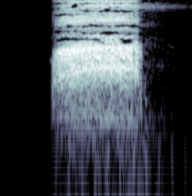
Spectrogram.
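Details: On the nest, a white-tailed kite gives one hoarse, breathy screech of roughly one second, steady and rasping throughout, then stops sharply into silence.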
